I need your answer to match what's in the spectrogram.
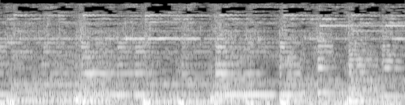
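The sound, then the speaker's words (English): A ship's bell rings repeatedly as the ship sails into a bay, within loud, busy music, its bright tones sounding over a steady rhythmic beat and thick instrumental backing. No one speaks. “Can you hear the ship's bell ringing as he sails into the bay?”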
